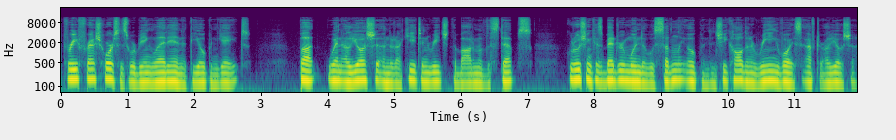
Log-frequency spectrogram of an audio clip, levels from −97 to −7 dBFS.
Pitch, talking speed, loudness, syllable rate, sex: 130 Hz, 185 wpm, -19 LUFS, 5.7 syllables/s, male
